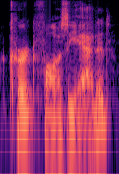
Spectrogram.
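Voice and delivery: ordinary delivery, nothing marked

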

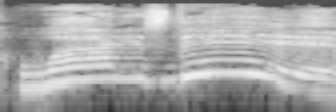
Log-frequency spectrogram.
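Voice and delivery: high, drawn-out theatrical exclamation; Al Pacino impression. Quoting his film entrance, hammed-up outcry. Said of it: "and he says".

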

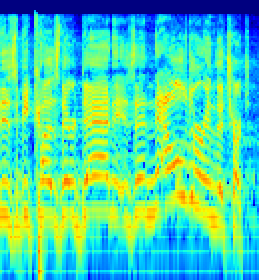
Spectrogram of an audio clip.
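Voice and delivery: high-pitched challenging question; dad grilling sons. Retold or imitated. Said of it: "I said".

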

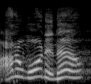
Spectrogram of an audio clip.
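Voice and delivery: high-pitched mock huff; offended refusal. Wife turns down husband's late offer, offended.

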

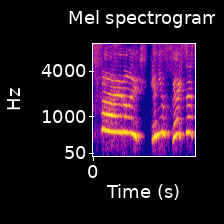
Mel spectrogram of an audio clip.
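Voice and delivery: high, loud, near-tearful plea; desperate relief. Retold or imitated. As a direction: beg him to finally fix it. Begging the doctor in relief.

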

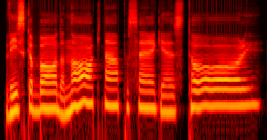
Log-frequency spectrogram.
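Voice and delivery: slow, distant eerie lilt; high slow phantom voice; ghostly beckoning. Acted. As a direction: coax her toward the water.

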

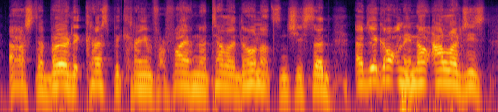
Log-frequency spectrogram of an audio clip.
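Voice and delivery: Scottish voice climbing high on the punchline; Scottish accent. Acted. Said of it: "This is the best accent work".

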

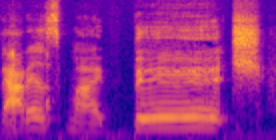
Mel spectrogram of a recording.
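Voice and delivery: slow, loud, sassy claim; sassy declaration. Retold or imitated. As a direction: own it with swagger. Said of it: "I'm like".

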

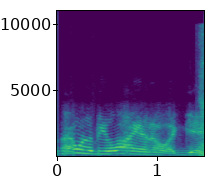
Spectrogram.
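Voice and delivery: high heroic cartoon voice; bursting back into the young hero; Lion-O voice. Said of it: "but I can still do the voice".

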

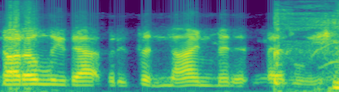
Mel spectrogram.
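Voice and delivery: ordinary talk, nothing marked

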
